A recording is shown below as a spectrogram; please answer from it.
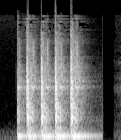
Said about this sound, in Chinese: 医生，医生， 什么事啊？敲门敲得这么急。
